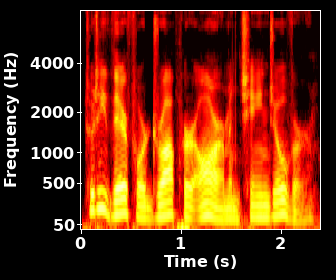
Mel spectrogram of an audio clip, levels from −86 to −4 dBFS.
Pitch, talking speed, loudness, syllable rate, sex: 120 Hz, 225 wpm, -18 LUFS, 6.3 syllables/s, male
